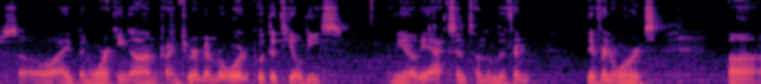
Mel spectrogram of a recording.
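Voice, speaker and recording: Man, middle-aged, from Mexico, low voice, casual rambling update, fillers, faint noise behind. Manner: relaxed, rambling, with fillers and self-corrections. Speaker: audio blogger.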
